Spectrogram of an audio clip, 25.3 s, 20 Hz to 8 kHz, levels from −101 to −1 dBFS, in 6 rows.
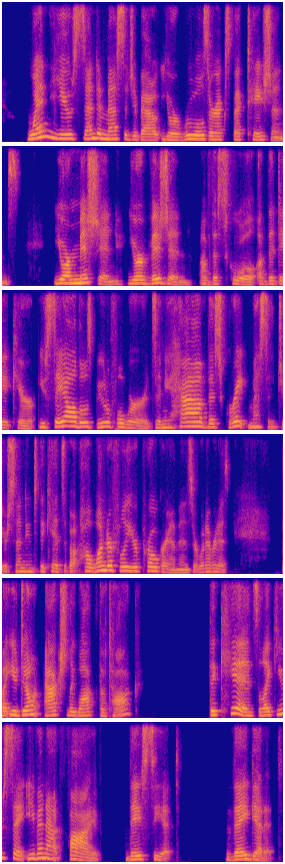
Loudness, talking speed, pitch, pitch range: -28 LUFS, 160 wpm, 210 Hz, 185-235 Hz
